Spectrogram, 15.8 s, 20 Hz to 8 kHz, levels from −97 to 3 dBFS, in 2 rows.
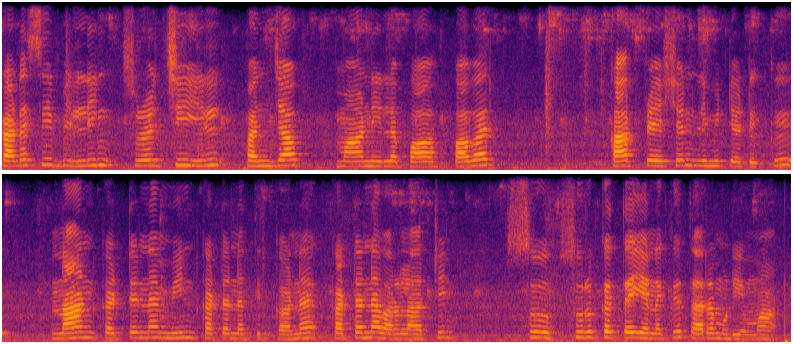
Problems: constant background noise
